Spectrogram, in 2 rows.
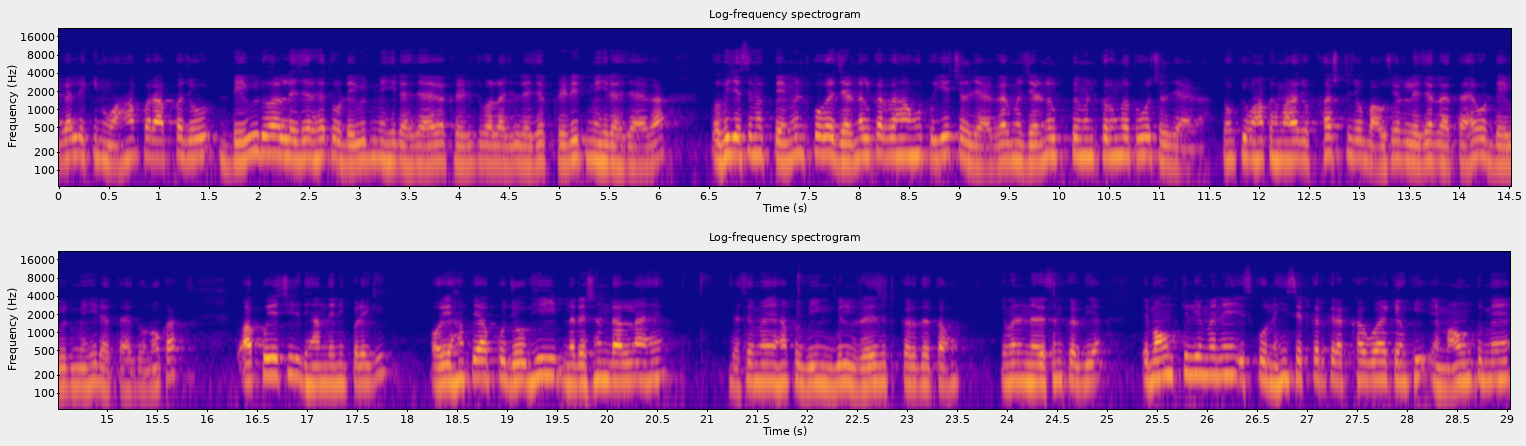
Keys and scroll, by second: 21.0 space, 22.0 space.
